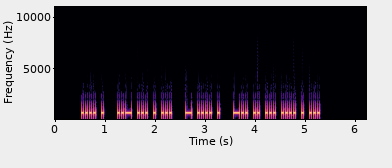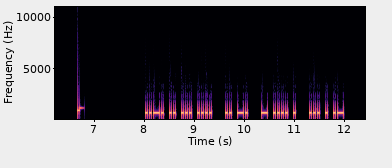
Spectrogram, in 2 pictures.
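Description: Morse code sent at 30 words per minute: a steady mid-pitched tone keyed in rapid dots and dashes, in two runs separated by a pause broken only by a single faint click.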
